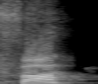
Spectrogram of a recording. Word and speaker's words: pho: Do you guys make pho? Yeah, I mean, So I want you to make a T-shirt. The Vietnamese food is called pho, but it's pronounced pho, and you should make shirts that say "down to pho."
